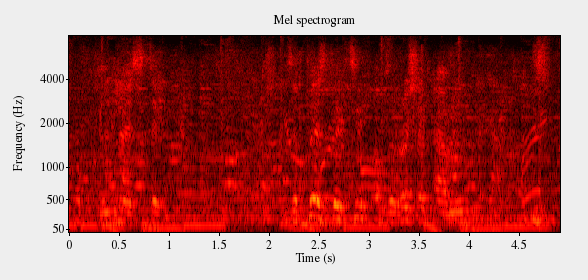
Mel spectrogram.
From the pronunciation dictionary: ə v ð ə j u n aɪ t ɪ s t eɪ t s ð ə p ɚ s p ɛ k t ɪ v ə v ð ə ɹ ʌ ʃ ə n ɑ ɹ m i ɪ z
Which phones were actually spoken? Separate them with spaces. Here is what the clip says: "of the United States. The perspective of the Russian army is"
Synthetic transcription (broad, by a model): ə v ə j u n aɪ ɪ s t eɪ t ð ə p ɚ s p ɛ k t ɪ v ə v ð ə ɹ ʌ ʃ ə n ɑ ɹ m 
